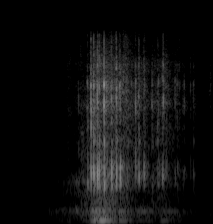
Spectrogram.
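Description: A faint, short burst of quick key taps, as in typing on a keyboard, starting about a second in and lasting under a second.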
